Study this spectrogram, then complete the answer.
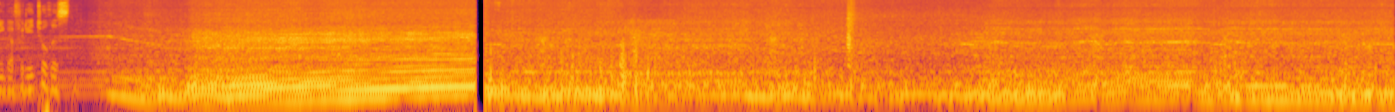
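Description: A small three-wheeler engine rattles and drones loudly.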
